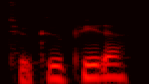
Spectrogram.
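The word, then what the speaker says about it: Tucupita: like two supita or tuku pita tuka pita tukapita that's not how it's spelled that's exactly how it's spelled t-u-t-u-c-u tuka pita p-i-t who's not pronounced ooh u is pronounced ooh tukupita tuka pita i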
